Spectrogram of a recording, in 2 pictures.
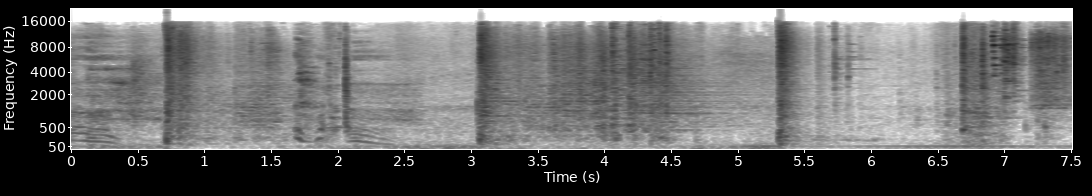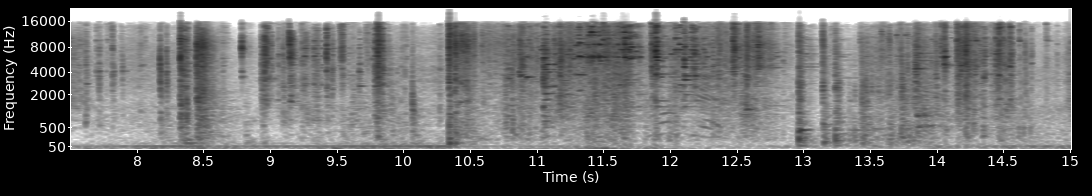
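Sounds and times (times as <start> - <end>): scrap crashing and clattering: 0.4 - 2.0, 3.0 - 15.0.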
